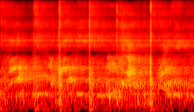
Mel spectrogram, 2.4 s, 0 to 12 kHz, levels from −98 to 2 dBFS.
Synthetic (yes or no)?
yes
